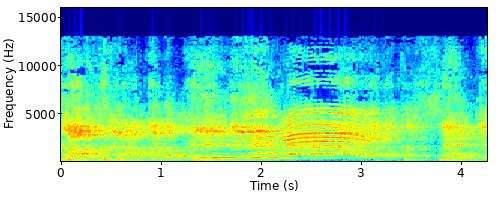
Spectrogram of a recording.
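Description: A preacher's amplified voice shouting and half-singing in long, drawn-out notes rather than ordinary speech; a little after two seconds one note rises and falls.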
